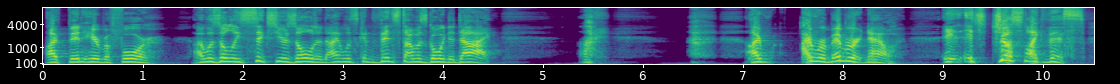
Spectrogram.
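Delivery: high, loud terrified pleading; anguished voice reliving a childhood drowning; desperate. Acted. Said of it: "The pure desperation in his voice".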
